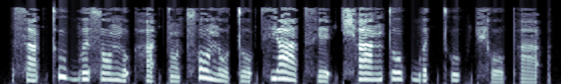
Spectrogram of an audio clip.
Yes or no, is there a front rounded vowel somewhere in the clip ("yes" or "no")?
no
